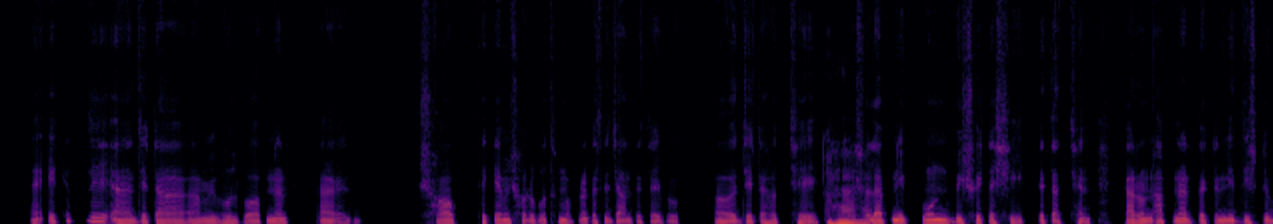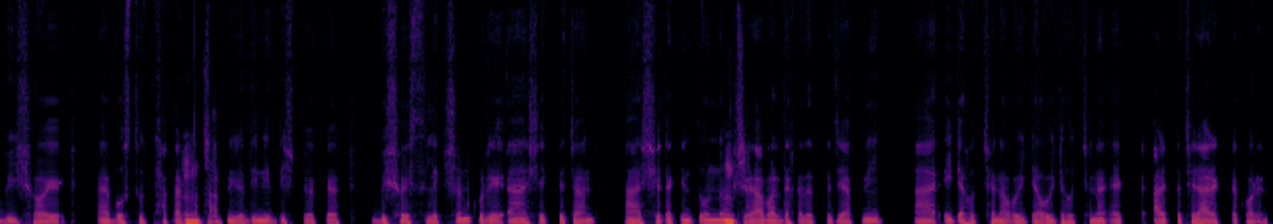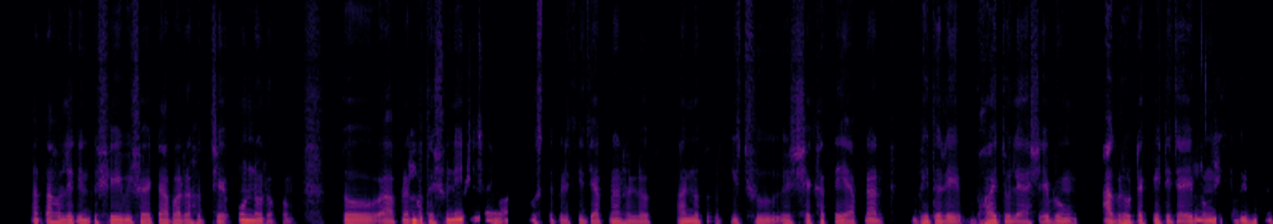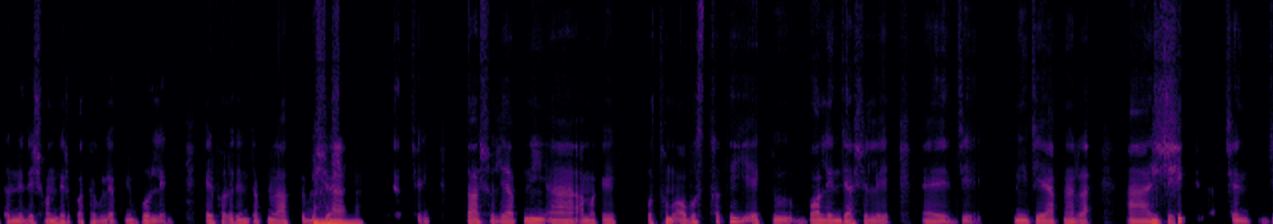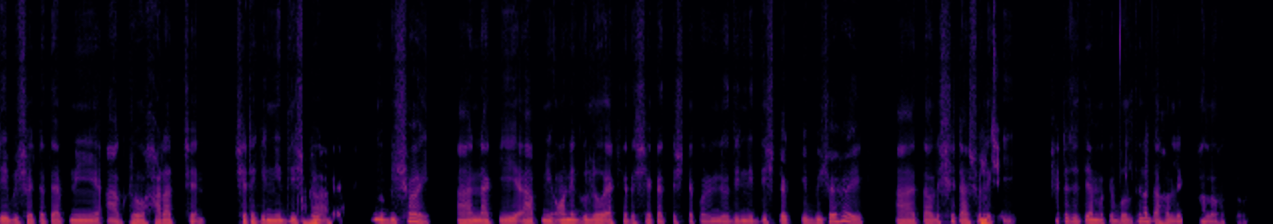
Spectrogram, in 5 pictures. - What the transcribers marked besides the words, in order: unintelligible speech; unintelligible speech; unintelligible speech
- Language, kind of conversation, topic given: Bengali, advice, ভয় ও সন্দেহ কাটিয়ে কীভাবে আমি আমার আগ্রহগুলো অনুসরণ করতে পারি?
